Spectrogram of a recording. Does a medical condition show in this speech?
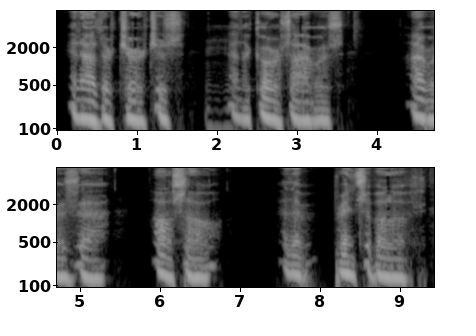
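Yes: multiple sclerosis.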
